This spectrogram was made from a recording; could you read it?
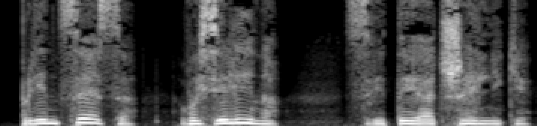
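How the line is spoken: Cursing through gritted teeth. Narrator (Russian): Мариан ругался сквозь зубы, поминая то святых, то демонов

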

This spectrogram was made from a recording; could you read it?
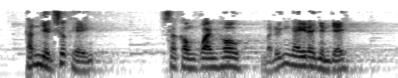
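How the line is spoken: Sharp, irritated tone. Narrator (Vietnamese): Lý Bá nói có vẻ gắt

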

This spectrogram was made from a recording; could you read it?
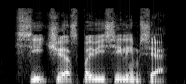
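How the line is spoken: Shouting. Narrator (Russian): крикнул рыжий

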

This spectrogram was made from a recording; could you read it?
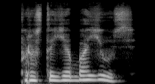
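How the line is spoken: Near whisper. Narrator (Russian): чуть ли не шепотом добавляю

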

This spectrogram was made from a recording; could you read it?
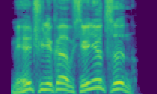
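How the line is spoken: Shouting. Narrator (Russian): крикнул нам Тимофеев

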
